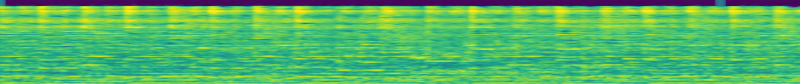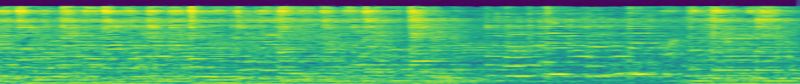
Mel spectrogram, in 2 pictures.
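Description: Greek bouzouki playing a melody over acoustic guitar accompaniment, an instrumental passage of plucked strings with a steady rhythmic bass line. The sound thins out briefly about six seconds in.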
